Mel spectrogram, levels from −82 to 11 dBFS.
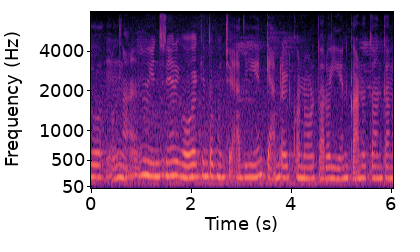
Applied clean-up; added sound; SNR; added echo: none; none; none; none.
